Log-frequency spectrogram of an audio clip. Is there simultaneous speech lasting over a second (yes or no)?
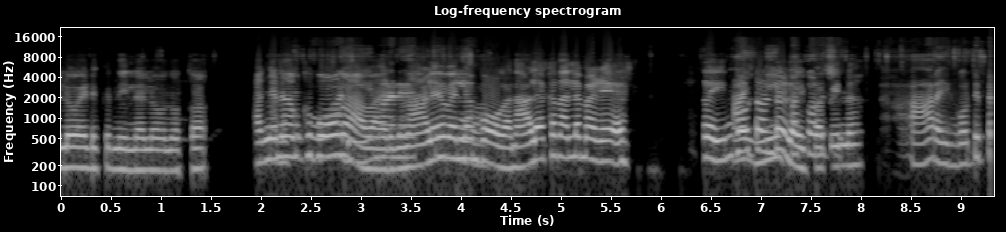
yes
